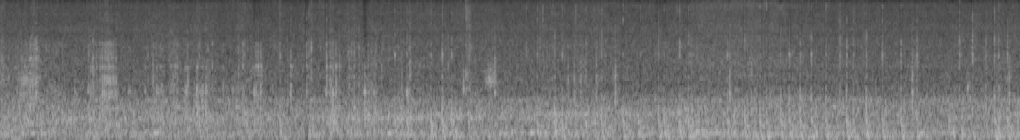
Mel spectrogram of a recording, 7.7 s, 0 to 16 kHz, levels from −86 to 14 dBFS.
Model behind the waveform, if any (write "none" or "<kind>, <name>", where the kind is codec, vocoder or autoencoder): vocoder, BigVGAN v2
